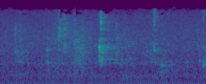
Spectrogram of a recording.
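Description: A few faint, sparse clicks from chewing crunchy chocolate-coated biscuit balls, the clearest about a second in, over a steady low hum.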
